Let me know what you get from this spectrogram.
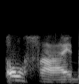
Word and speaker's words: Ojai: The town is Ojai, but it's spelled O-J-A-I, California. And you can kind of put in Ojai, that name, O-J-A-I, and it's vampire.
